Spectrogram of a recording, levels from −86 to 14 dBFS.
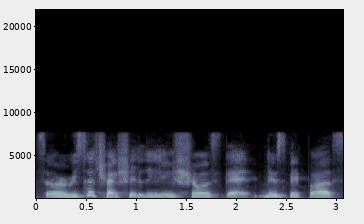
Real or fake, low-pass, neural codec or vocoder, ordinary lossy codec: fake; none; codec, 16 kHz, 1 kbps, FreqCodec, larger model; none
